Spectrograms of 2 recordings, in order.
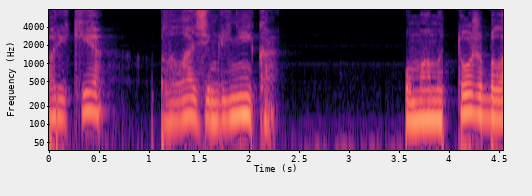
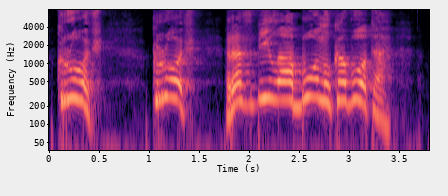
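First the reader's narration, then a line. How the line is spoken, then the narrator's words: Men shouting in alarm. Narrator (Russian): сплавщики с катера, спасавшие людей, закричали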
